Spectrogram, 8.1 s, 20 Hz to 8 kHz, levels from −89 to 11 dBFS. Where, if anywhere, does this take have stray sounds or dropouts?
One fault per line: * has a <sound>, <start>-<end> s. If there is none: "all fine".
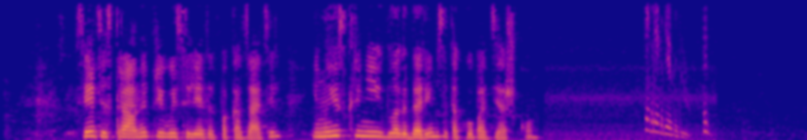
* has a chirp, 6.4-7.1 s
